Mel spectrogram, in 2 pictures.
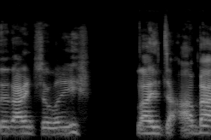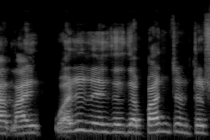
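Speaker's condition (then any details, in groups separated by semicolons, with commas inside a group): Cerebral palsy; limited hand dexterity; uses wheelchair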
